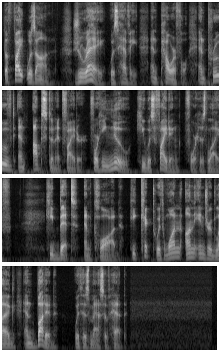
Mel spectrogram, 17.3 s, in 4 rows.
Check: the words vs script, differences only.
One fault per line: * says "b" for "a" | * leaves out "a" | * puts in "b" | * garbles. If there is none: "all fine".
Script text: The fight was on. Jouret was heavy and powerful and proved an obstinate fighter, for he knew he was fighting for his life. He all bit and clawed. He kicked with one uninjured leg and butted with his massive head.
* leaves out "all"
